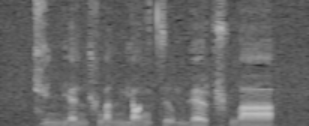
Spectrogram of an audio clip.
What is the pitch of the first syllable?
falling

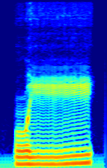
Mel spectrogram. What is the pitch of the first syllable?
rising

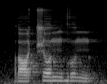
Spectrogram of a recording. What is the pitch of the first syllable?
low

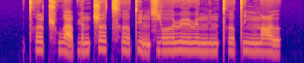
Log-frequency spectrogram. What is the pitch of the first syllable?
rising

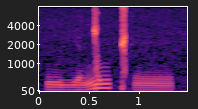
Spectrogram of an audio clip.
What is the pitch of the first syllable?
low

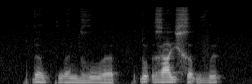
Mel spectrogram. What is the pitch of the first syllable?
low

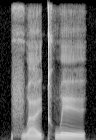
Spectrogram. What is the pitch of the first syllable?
rising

